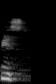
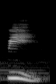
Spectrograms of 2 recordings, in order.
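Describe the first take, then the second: First: The ending is not said as a Y sound. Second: The double L is said as a Y sound. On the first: The speaker calls it wrong. "bacanya bukan fis" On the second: The speaker calls it right. "tetapi fi. Double L dibaca Y"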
